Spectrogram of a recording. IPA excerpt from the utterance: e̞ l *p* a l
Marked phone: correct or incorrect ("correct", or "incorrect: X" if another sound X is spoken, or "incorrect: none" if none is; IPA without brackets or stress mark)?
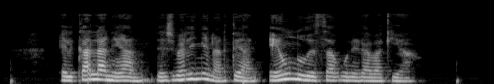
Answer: incorrect: k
